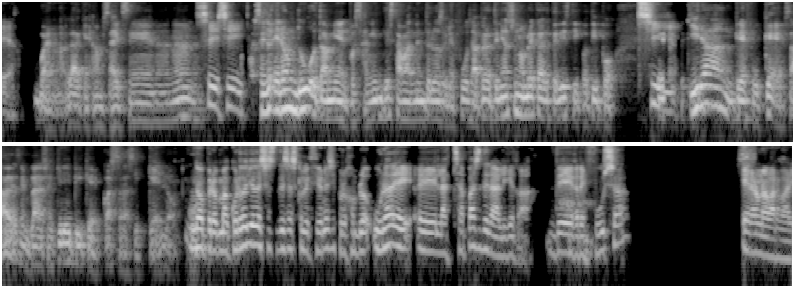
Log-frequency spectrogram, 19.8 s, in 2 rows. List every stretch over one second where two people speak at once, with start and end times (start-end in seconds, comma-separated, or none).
none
